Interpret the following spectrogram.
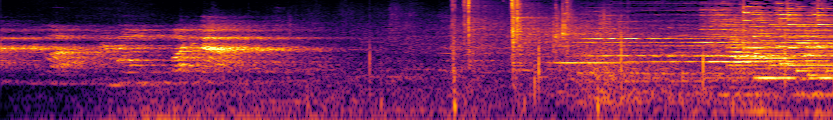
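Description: Film-style soundtrack: a deep low hum with indistinct voices at the start, a few sharp knocks about halfway through, and music swelling in near the end.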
